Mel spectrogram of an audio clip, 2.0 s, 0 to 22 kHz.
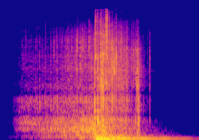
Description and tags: Monster Step Foreleg 1/2
beast, creature, foreleg, heavy, horror, monster, run, scary, sounddesign, step, walk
